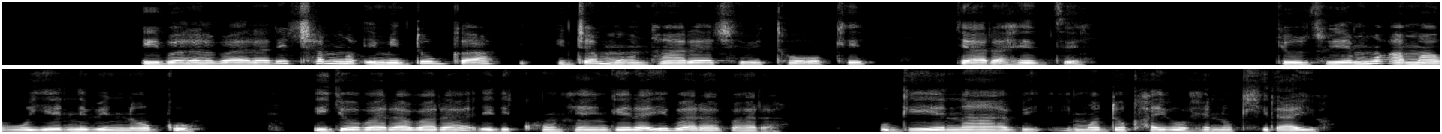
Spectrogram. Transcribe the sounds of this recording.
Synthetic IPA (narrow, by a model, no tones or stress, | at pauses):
iβaɾaβaɾaɾit͡ʃamŋo̞ʔimiduɡa | id͡ʒamuːn̥haːɾajat͡ʃiβitʰo̞kʰe̞ | βɟaːɾaɦe̞ze̞ | ɾɟuːzuje̞mŋoʔamaβuje̞niβino̞ɡo̞ | iɾjo̞βaɾaβaɾaɾiɾikʰuːŋ̥he̞ːŋɡe̞ɾajiβaɾaβaɾa | uɡiːje̞naːβiːmo̞do̞kʰajo̞ɦe̞nukʰiɾajo̞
